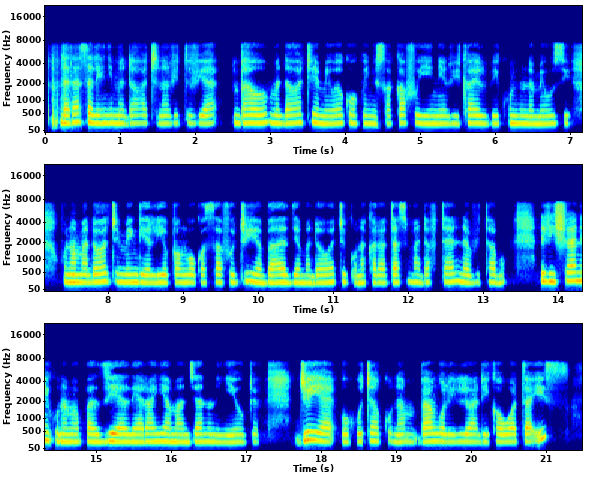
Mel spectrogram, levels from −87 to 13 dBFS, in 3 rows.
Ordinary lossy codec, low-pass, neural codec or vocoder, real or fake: MP3, 64 kbps; 7.2 kHz; codec, 24 kHz, 0.5 kbps, DualCodec; fake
